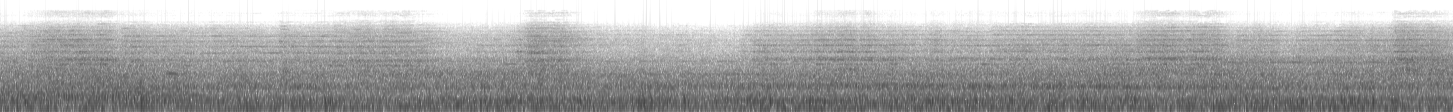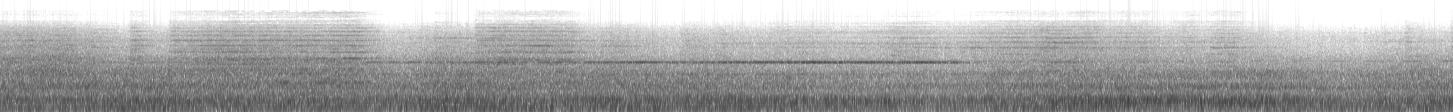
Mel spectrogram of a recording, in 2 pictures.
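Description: Freight train of tank cars rolling past at close range: a steady rumble and clatter of wheels on rail, with a high wheel squeal held for about five seconds roughly two-thirds of the way through.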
